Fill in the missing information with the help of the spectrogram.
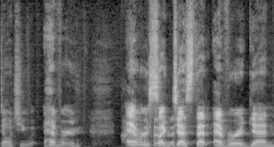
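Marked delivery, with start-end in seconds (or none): none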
